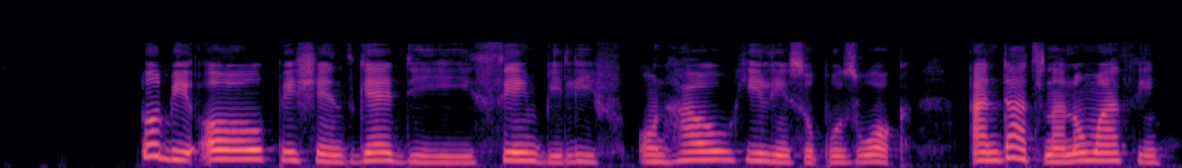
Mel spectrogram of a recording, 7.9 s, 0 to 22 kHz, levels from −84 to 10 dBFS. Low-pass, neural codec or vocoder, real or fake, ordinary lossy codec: none; codec, 16 kHz, 4.8 kbps, FACodec; fake; none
